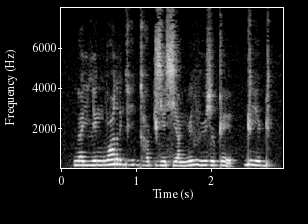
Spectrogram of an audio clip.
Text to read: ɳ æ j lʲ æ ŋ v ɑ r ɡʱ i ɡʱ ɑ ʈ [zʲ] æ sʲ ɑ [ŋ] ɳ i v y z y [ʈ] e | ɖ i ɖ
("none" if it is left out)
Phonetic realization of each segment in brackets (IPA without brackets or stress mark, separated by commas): zʲ, ŋ, ʈ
